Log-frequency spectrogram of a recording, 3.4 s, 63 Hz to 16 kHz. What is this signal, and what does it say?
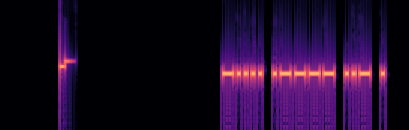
Morse code, heard as a keyed tone, about 40 wpm, 700 Hz. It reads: 61UE
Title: Four Challenging Letter-Number Combinations 40wpm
